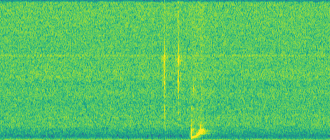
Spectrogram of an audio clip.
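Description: A single short plop with a quickly rising pitch about one and a half seconds in, the Samsung phone's touch-feedback sound as the save control is tapped. Otherwise near silence with a faint low hum.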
